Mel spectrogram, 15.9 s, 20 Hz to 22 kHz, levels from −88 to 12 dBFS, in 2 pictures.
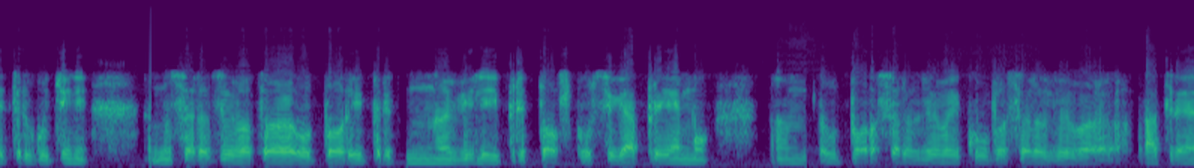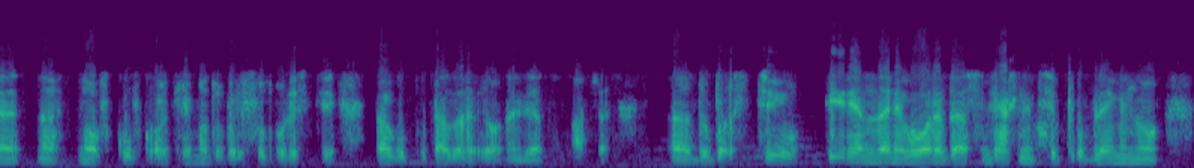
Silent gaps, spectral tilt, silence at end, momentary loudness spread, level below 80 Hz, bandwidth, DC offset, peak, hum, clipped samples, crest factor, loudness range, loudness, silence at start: none; -5.5 dB/octave; 0 s; 10 LU; -84 dBFS; 7.4 kHz; under 0.1%; -6 dBFS; none; under 0.1%; 22 dB; 6 LU; -28 LUFS; 0 s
